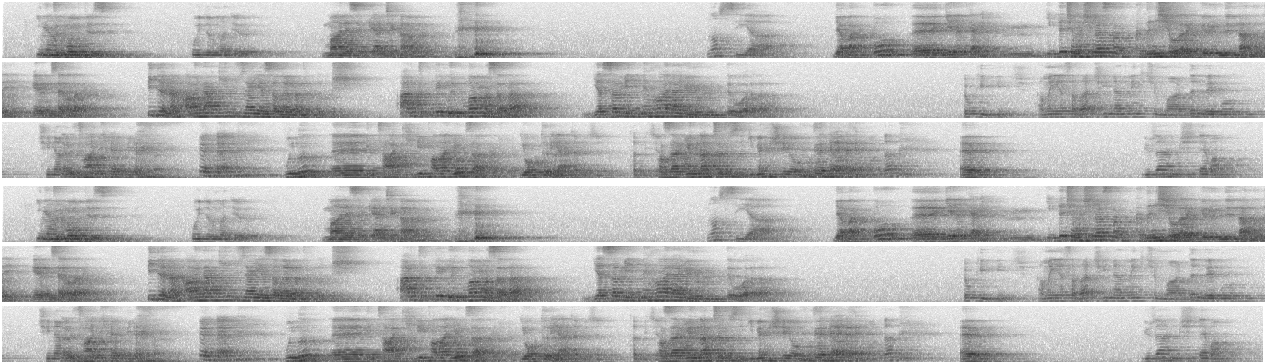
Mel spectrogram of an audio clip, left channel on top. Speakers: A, on the right (about 80°); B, on the left (about 40°).
A: İnanmıyorum.
B: Uydurma mı diyorsun?
A: Uydurma diyorum.
B: Maalesef gerçek abi. <laughs>
A: Nasıl ya?
B: Ya bak bu e, gele, yani hmm, iple çamaşır asmak kadın işi olarak görüldüğünden dolayı geleneksel olarak bir dönem ahlaki düzen yasalarına takılmış. Artık
A: Hmm,
B: pek uygulanmasa da yasa metni hala yürürlükte bu arada.
A: çok ilginç. Ama yasalar çiğnenmek için vardır ve bu e, çiğnenmesi
B: Tabii takibi.
A: gereken bir yasa.
B: <laughs> Bunun e, bir takibi falan yok zaten şu an. Yoktur
A: Tabii
B: yani.
A: tabii canım. Tabii canım.
B: Pazar günü
A: Ahlak
B: ne yapacağız?
A: polisi gibi bir şey olması
B: <laughs>
A: lazım orada.
B: Evet.
A: Güzelmiş. Devam.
